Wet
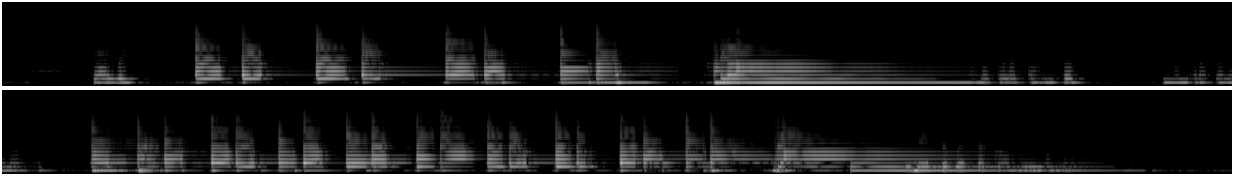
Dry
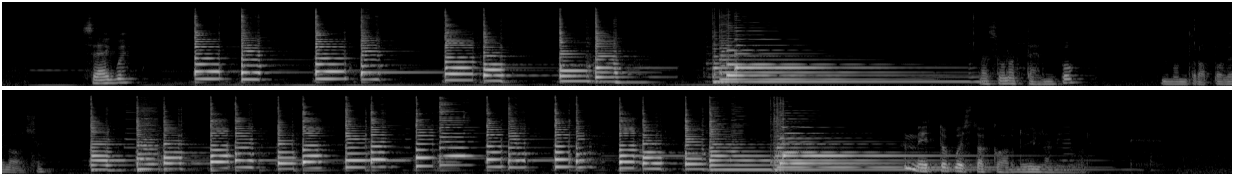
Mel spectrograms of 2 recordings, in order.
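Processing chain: vocoder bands 16, saw 180 Hz; 18.68–20.79 s: hum notches 60/120/180/240/300/360/420/480/540 Hz; trim -5 dB

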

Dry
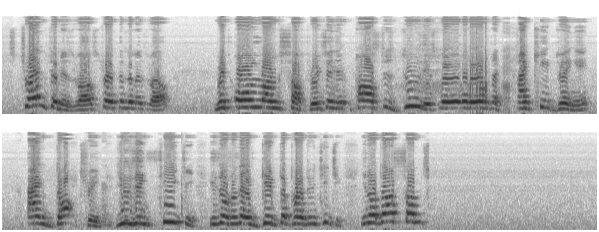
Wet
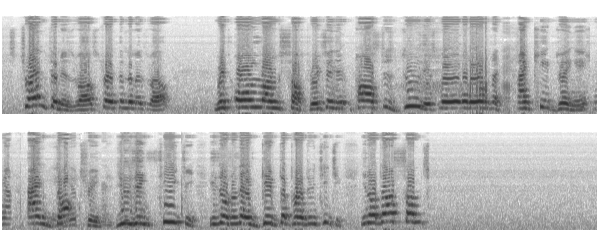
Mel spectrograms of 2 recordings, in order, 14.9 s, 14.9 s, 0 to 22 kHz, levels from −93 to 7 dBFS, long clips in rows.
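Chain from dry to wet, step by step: 6.33–8.42 s: chunks repeated in reverse 678 ms, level -9.5 dB

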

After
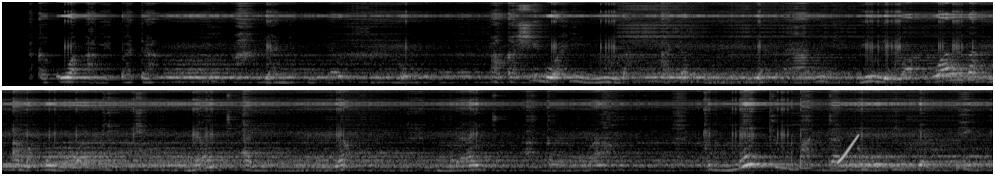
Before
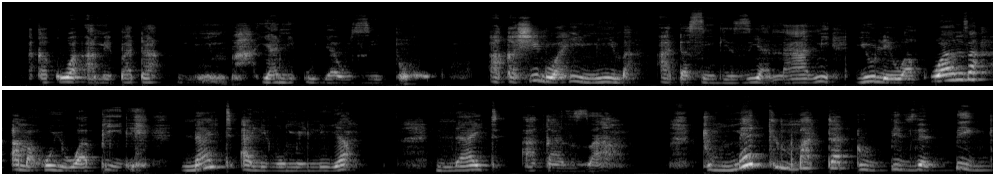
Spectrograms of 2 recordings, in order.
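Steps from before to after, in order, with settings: rattle on loud lows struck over -37 dBFS, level -18 dBFS; comb 4.8 ms; echo that smears into a reverb 1278 ms, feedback 55%, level -4.5 dB; on a send at -7.5 dB: reverberation RT60 1.3 s, pre-delay 3 ms; on the sum: careless resampling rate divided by 4×, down filtered, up zero stuff; painted sound rise, 18.26–18.48 s, 530–2500 Hz -12 dBFS; trim -11 dB

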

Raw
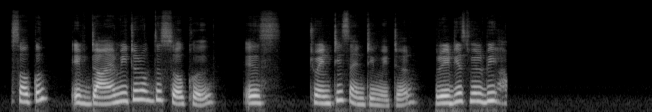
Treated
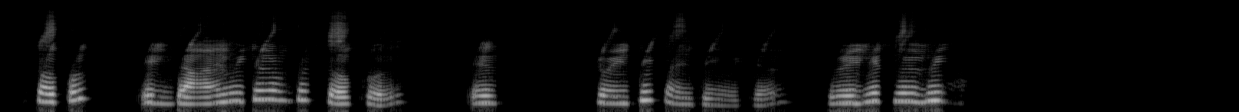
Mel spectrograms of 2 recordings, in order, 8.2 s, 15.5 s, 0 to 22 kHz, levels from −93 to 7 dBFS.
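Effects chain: delay that grows with frequency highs late, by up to 158 ms; granular stretch 1.9×, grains 82 ms; upward expansion 2.5:1, over -39 dBFS; trim -4.5 dB

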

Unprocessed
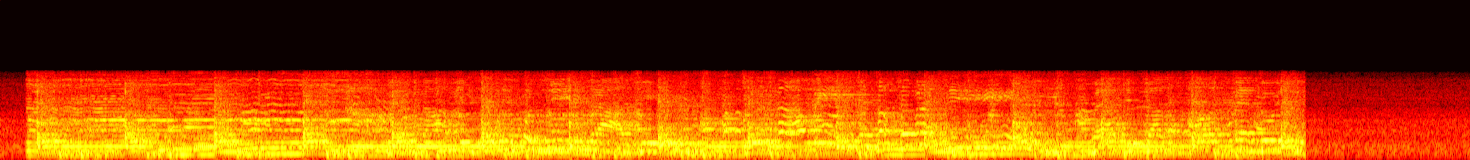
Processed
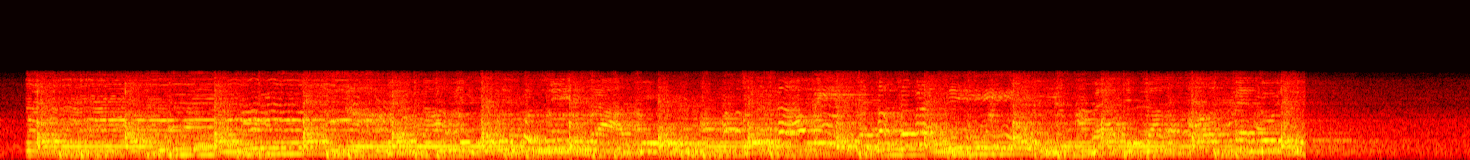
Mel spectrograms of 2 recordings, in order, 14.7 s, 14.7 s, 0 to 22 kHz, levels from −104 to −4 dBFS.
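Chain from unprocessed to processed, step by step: 6.18–7.28 s: distance through air 190 m; plate-style reverb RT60 4.6 s, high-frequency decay 0.75×, DRR 14 dB; trim -7.5 dB

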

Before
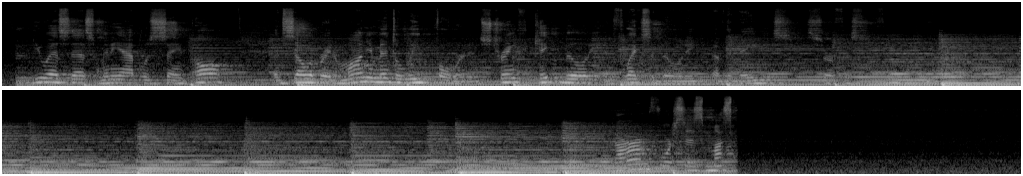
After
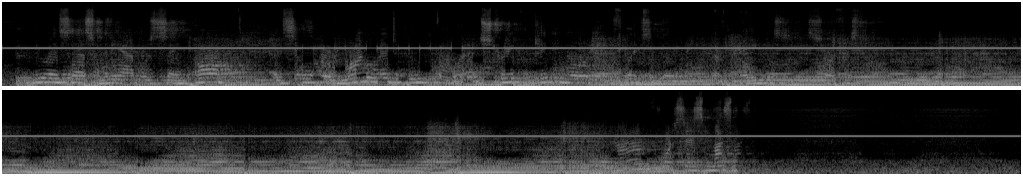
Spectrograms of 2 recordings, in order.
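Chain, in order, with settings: compression 4:1, threshold -29 dBFS, peak gain reduction 11.5 dB; peak limiter -26.5 dBFS, peak gain reduction 7.5 dB; one-sided clip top -40.5 dBFS; rotary cabinet horn 0.8 Hz; whistle 2.3 kHz -42 dBFS; delay 193 ms -14 dB; 2.90–5.09 s: step-sequenced notch 9.4 Hz 210–5200 Hz; trim +6 dB

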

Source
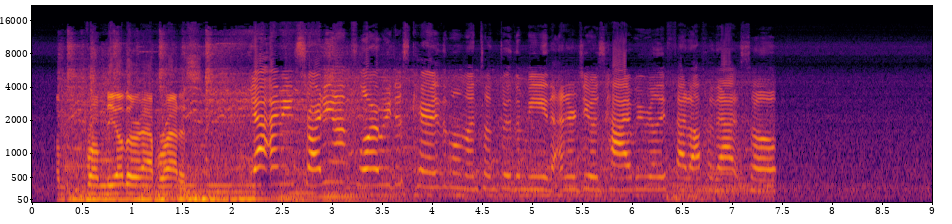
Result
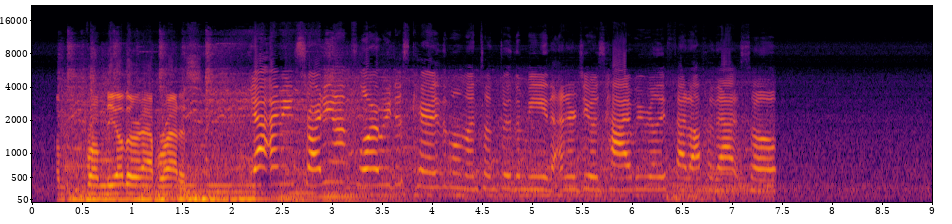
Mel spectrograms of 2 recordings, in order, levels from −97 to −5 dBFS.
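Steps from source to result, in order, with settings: treble shelf 3.4 kHz -10.5 dB

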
